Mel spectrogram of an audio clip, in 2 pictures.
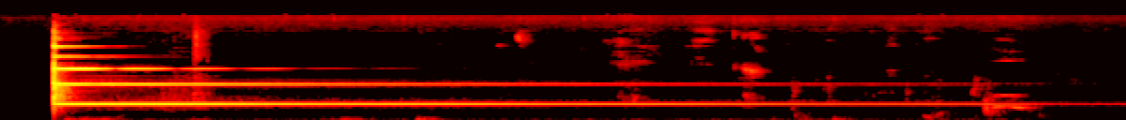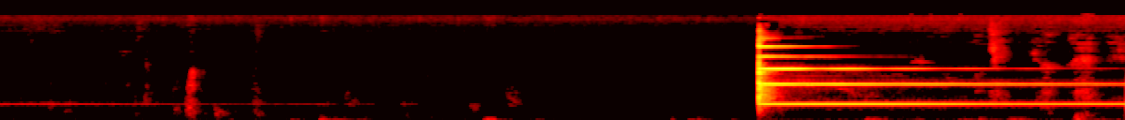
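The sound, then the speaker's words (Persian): A meditation bell is struck twice, each strike giving a clear, sustained ringing tone that fades slowly over many seconds. A long near-silent stretch with a few faint clicks separates the first ring from the second, which comes near the end. “اجازه بدین لحظاتی با فرکانس این زنگ افکار پراکنده از ذهنتون دور شه.”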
